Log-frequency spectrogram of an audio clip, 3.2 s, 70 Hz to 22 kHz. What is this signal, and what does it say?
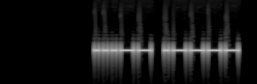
Morse code, heard as a keyed tone, about 22 wpm, 700 Hz. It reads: 31
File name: practice / 22wpm / Two Letter-Number Combinations - 22wpm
